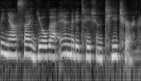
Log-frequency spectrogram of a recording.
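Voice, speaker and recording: Fairly high-pitched woman's voice with fairly even intonation amid noticeable background noise. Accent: Spanish. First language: Spanish. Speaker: yoga and meditation teacher. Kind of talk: tutorial. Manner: hesitant, many fillers.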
